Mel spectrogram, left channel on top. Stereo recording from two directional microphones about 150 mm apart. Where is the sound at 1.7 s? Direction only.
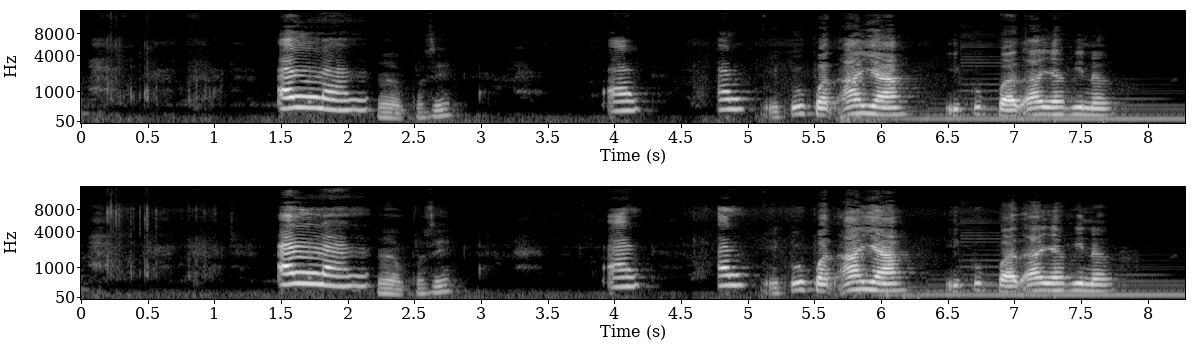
5° left (ahead or behind).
